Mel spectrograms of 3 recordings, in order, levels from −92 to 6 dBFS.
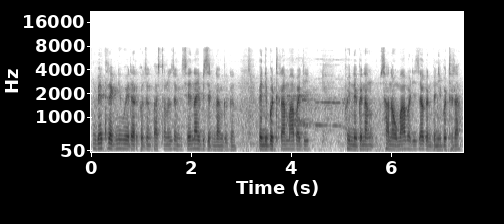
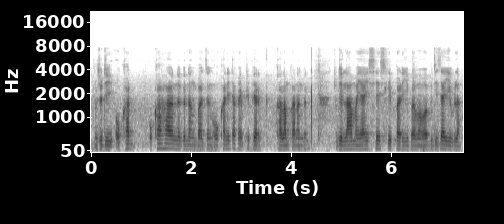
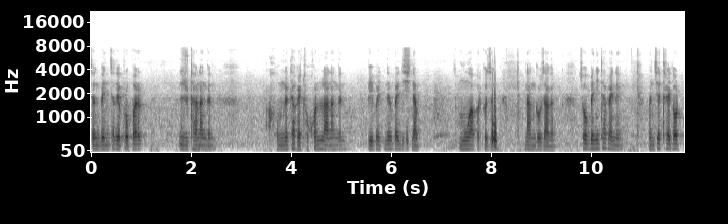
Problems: none marked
